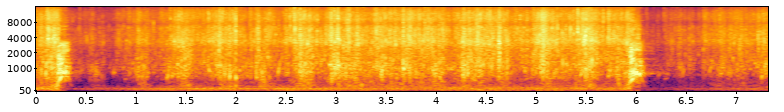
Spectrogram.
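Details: Female Samoyed named Savannah barking at a garden hose while playing in the water: two sharp, loud barks, one at the start and one near the end, separated by several seconds of continuous spraying and splashing water.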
